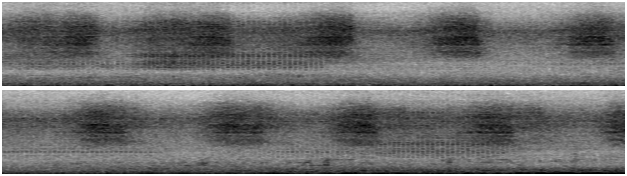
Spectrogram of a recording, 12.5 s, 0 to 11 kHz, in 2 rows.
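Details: Cicadas on the shore of Table Rock Lake, southern Missouri, on a very warm Saturday, their high rasping buzz beating in regular waves about every 1.2 seconds above a low droning boat engine.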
